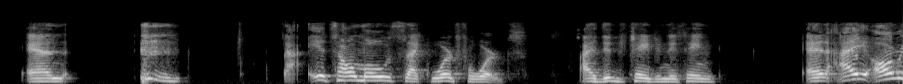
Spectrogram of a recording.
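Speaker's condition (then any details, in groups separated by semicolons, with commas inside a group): Cerebral palsy; lifelong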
